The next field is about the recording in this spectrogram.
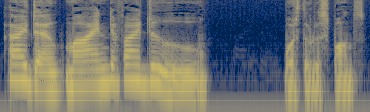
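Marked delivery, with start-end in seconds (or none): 0.0-2.1 slow, detached cat voice; unbothered cat reply; even indifference. A narrator's reading. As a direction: drawl it with cool indifference. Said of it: "a tone of even indifference".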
